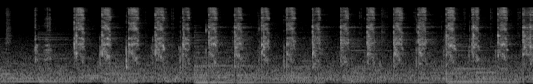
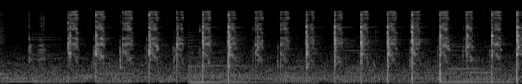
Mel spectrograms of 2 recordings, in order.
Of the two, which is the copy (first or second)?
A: first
